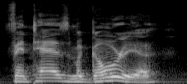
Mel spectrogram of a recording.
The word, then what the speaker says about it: Phantasmagoria: It goes to the Prairie Artisan Phantasmagoria.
